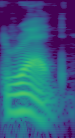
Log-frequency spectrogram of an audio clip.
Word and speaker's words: read: nor put it but for read the pronunciation changes in a simple past and past participle it becomes red so we say read read read some irregular verbs also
